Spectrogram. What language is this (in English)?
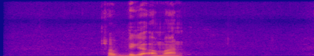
Somali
